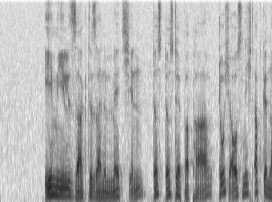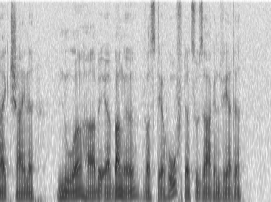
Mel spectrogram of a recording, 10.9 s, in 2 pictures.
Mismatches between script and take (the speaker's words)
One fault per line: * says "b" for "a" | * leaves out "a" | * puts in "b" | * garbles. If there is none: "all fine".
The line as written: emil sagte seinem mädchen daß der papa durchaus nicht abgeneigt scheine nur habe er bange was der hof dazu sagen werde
* puts in "daß"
